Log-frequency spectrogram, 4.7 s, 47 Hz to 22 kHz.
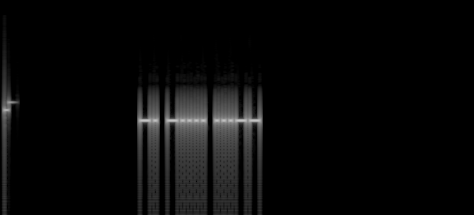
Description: Morse code, heard as a keyed tone, about 34 wpm, 700 Hz. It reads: N63
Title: Common Cut Numbers - 3-Digit 35wpm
